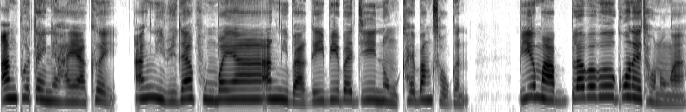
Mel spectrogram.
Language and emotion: Bodo, disgusted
